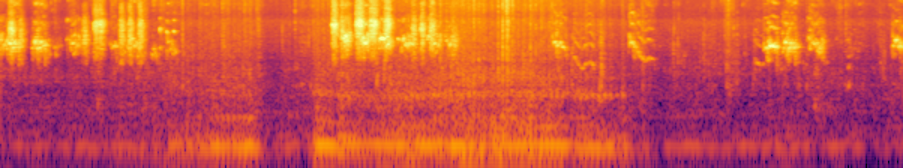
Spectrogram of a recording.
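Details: Budgerigars eating vegetables keep up quick chirps, then a dense burst of scratchy chatter, followed by quieter isolated chirps over background rumble.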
